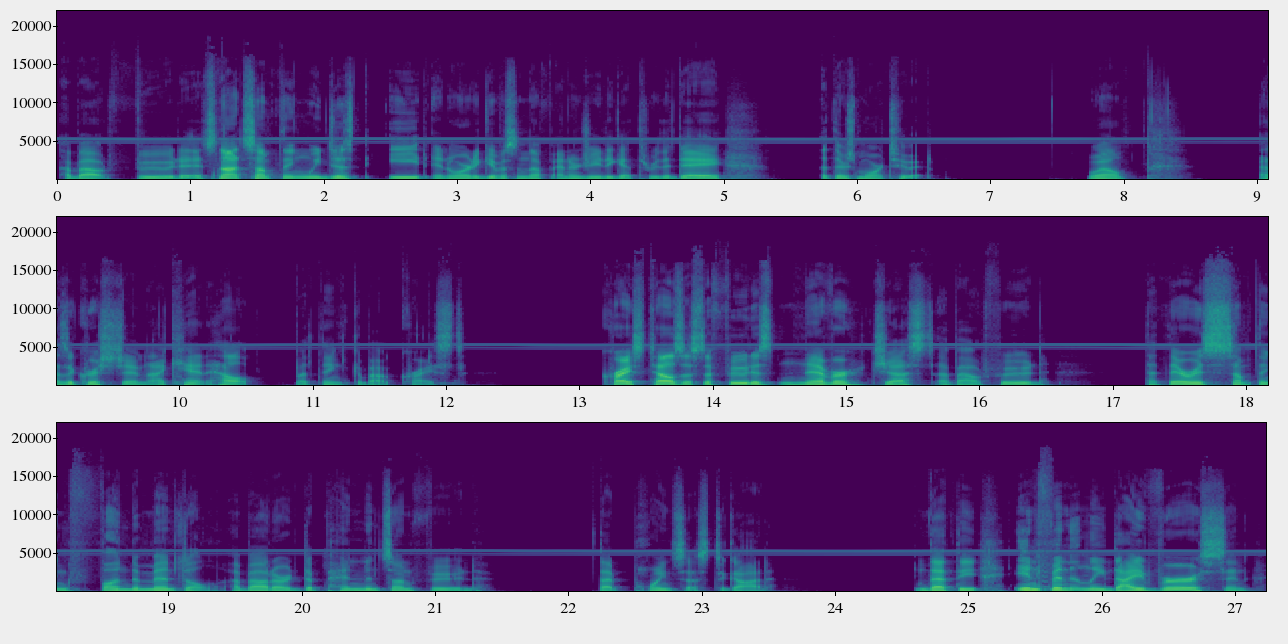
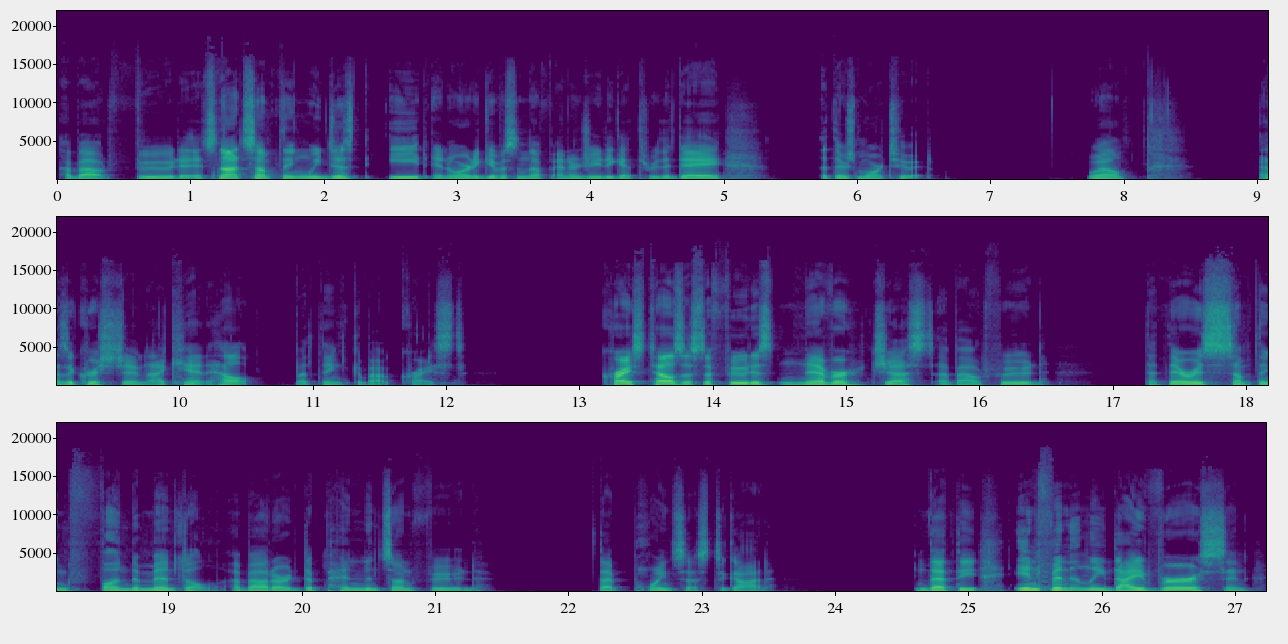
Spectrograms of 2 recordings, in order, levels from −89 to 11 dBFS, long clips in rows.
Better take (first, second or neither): second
